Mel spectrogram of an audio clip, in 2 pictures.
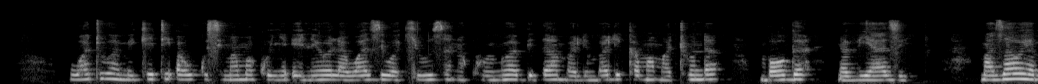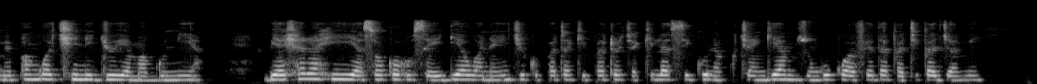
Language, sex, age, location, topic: Swahili, female, 18-24, Kisumu, finance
